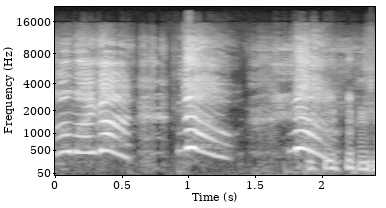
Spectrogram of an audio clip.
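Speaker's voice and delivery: shrieking high woman's voice; panicked woman. Retold or imitated. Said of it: "this woman was like".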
